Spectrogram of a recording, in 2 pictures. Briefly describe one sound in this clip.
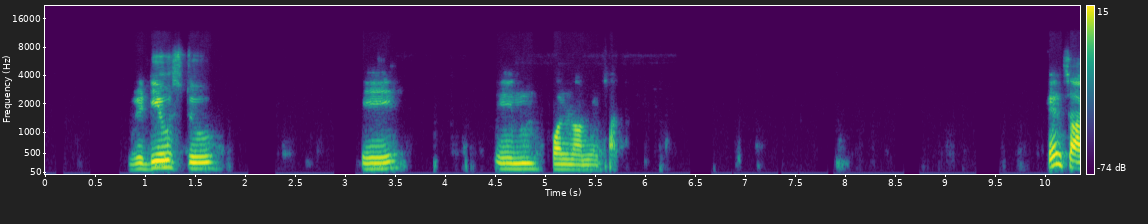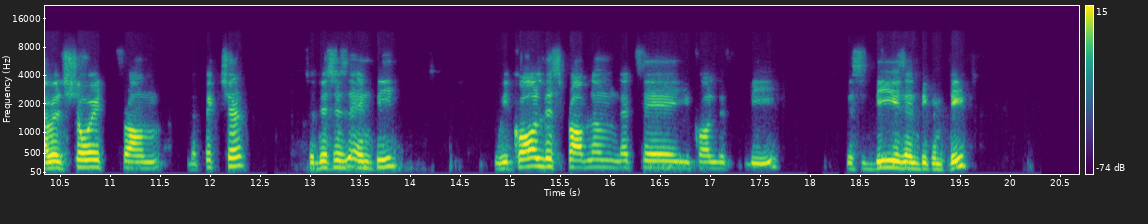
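A man speaks calmly over an online call, explaining at a steady pace with pauses.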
